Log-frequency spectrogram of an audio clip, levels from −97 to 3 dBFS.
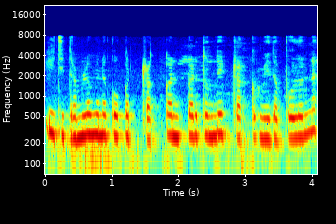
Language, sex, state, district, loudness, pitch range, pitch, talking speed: Telugu, female, Andhra Pradesh, Guntur, -13 LUFS, 240-265 Hz, 255 Hz, 130 wpm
